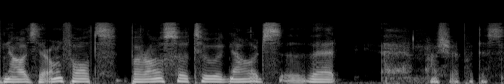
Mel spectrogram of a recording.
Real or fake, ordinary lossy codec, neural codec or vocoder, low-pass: fake; MP3, 32 kbps; codec, 16 kHz, 6 kbps, DAC; 7.2 kHz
